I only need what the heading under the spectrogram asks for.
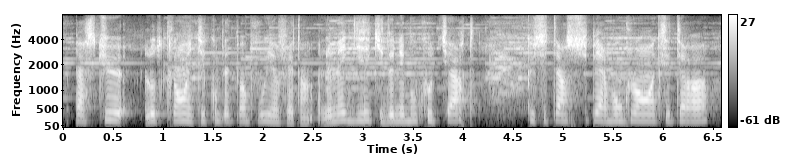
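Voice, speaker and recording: A gamer doing casual, slangy, exclamatory live commentary on gameplay, with a mid-pitched voice. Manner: informal, slangy, exclaiming at plays. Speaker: gaming video creator. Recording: music behind the voice. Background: music.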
